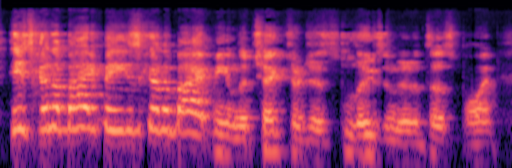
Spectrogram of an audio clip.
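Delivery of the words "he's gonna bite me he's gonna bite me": squeaky high panic; panicked. Retold or imitated. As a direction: yelp it in mock terror. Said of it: "I'm like".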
